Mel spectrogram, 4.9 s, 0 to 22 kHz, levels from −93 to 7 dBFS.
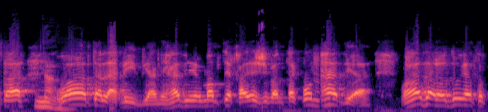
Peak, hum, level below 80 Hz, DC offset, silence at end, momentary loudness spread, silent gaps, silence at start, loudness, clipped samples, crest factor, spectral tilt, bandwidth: -12 dBFS; none; -62 dBFS; under 0.1%; 0.05 s; 6 LU; none; 0.05 s; -23 LUFS; under 0.1%; 12 dB; -5 dB/octave; 10.5 kHz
